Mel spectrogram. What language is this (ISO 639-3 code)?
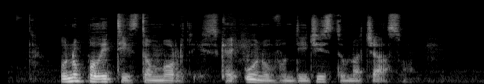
epo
